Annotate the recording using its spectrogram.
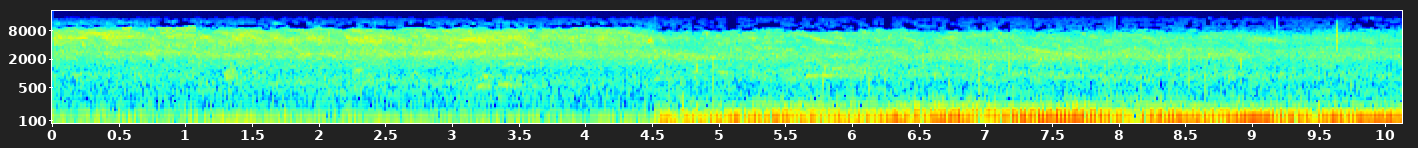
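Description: Several birds chirping and singing faintly. About four and a half seconds in, a louder, uneven low rumble of wind on the microphone sets in and largely covers the birdsong.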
